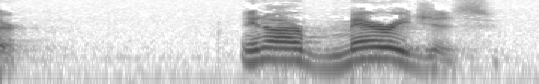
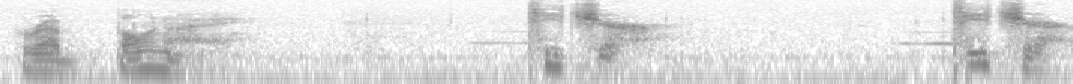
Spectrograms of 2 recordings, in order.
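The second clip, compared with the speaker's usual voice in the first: much softer, lower, breathless recognition; hushed awe; 7 semitones lower, 20 dB quieter than usual. Retold or imitated. Preacher voicing Mary recognizing Jesus at the tomb, hushed. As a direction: say it in quiet wonder.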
